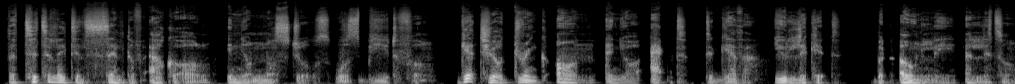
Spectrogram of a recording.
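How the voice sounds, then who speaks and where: A man's voice: very deep voice, animated, a little slow, creaky, breathy edge, dry recording, studio quality, exaggerated voice. A man voicing the seductive inner voice of addiction in a video game, goading and coaxing as he savours his words. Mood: savouring, seductive. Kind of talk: scripted video game voice acting.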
